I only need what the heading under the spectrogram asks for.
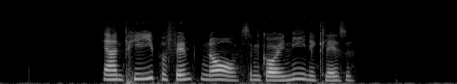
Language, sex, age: Danish, female, 25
